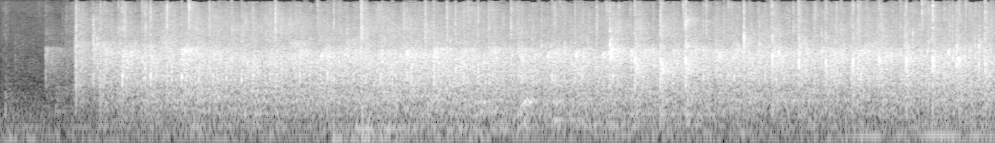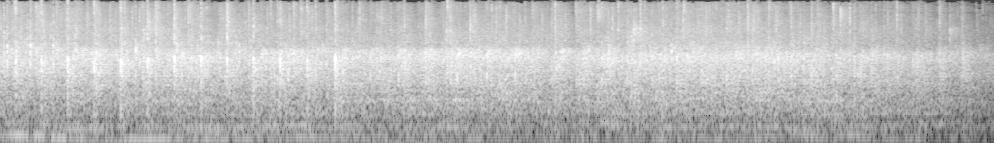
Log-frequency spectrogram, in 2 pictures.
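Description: Audience applause, breaking out suddenly about a second in and continuing as steady, dense clapping at the close of a concert performance.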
